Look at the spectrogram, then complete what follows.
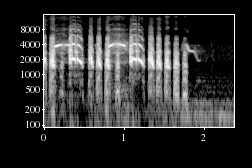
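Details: Teetar, the grey francolin, giving a fast rattle of rough chattering notes laced with two high whistled slurs, ending abruptly with a short falling note, followed by silence.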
